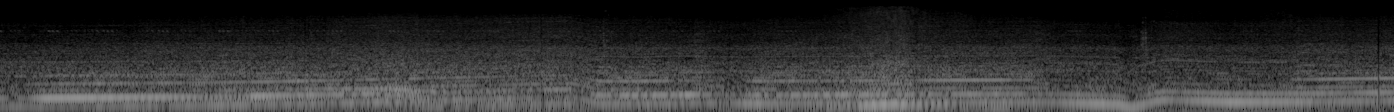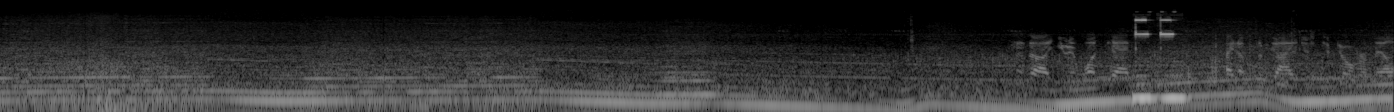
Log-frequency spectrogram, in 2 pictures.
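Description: A car engine drones steadily and rises and falls in pitch as the gears change.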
